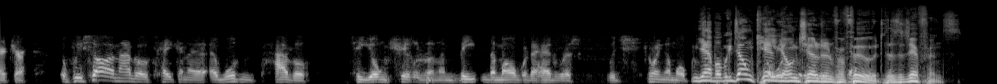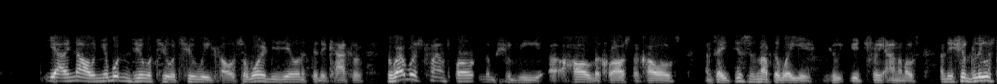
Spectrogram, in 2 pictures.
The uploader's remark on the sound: Callers ONly.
